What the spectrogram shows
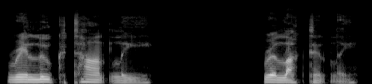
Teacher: This word has 4 syllables, and the stress is on that second syllable. That third syllable also has that schwa.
